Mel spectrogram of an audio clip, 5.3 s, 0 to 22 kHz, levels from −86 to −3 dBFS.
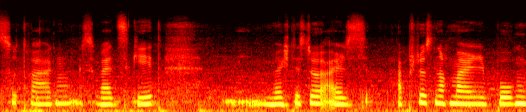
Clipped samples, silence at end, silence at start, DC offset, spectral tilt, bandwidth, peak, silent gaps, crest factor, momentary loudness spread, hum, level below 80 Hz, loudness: under 0.1%; 0 s; 0 s; under 0.1%; -7 dB/octave; 12 kHz; -6 dBFS; none; 16 dB; 15 LU; none; -40 dBFS; -23 LUFS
